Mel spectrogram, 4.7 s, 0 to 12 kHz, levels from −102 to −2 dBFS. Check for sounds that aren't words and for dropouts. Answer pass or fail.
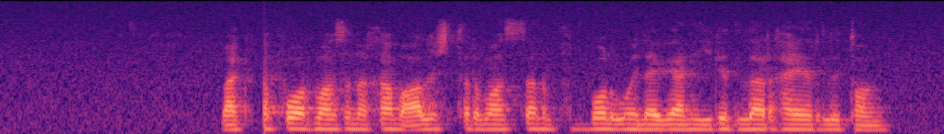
fail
